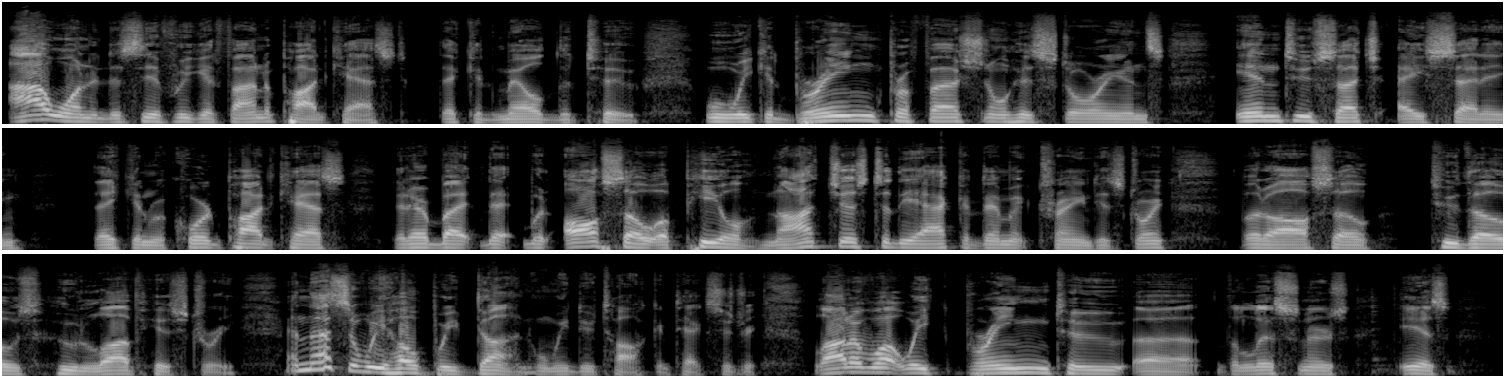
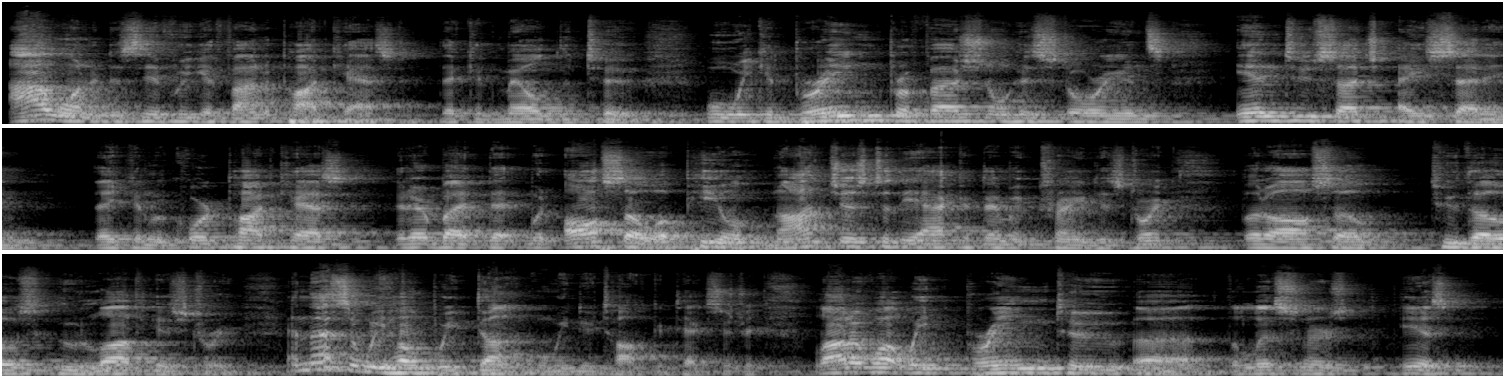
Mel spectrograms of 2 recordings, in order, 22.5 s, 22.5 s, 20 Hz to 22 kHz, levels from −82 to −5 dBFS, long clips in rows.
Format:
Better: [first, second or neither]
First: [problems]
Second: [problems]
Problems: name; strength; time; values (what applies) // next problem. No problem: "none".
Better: first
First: none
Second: room echo; slight; dies away in 0.8 s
